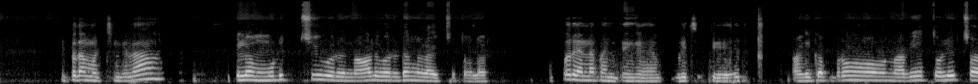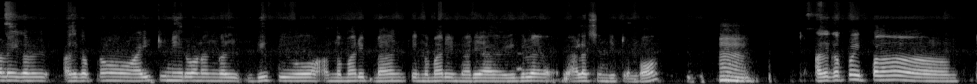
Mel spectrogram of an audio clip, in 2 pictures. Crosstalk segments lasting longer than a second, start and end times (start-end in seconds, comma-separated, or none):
none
